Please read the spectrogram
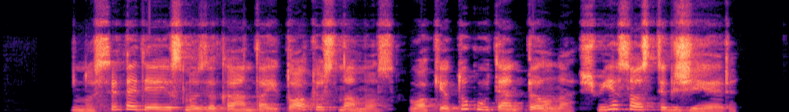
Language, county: Lithuanian, Alytus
